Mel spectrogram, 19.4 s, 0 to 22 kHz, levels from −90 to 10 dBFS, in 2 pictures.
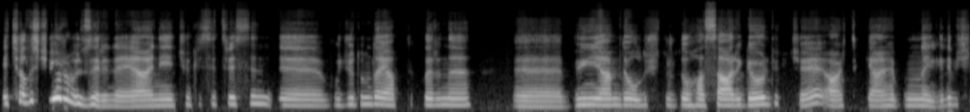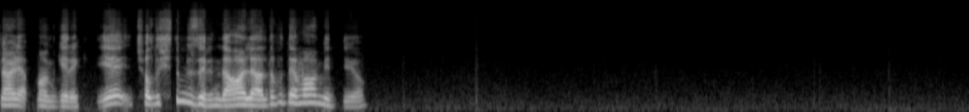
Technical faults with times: none

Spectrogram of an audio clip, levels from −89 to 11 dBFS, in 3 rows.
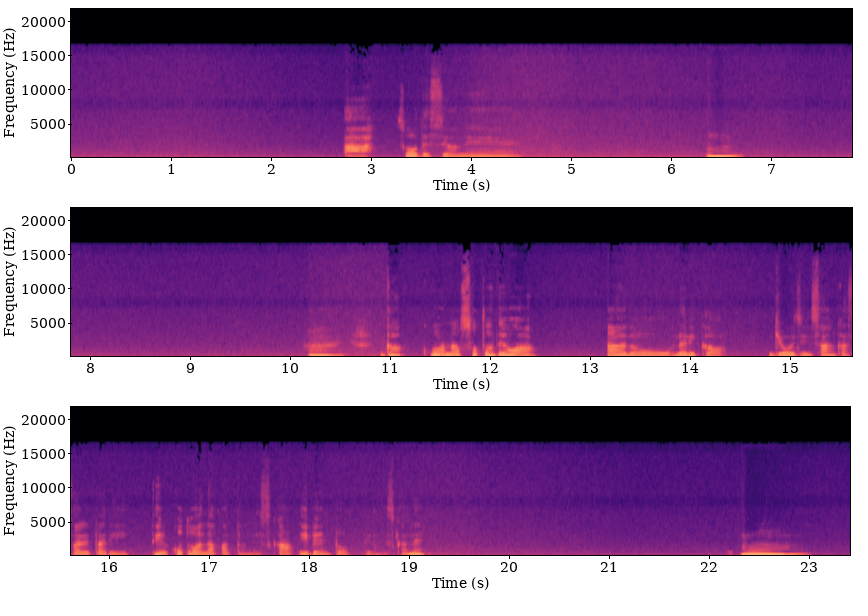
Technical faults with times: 0.00-23.41 gain pumping

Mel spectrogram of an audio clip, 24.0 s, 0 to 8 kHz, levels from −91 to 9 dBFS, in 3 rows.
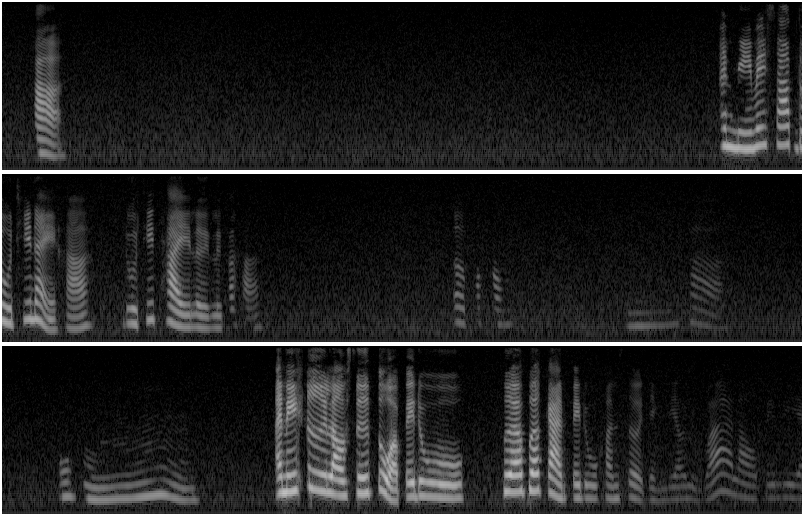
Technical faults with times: none

